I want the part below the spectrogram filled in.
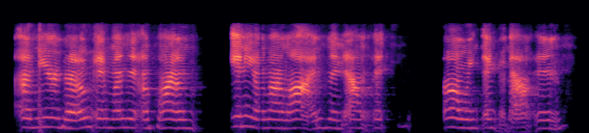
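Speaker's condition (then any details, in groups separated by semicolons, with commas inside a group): Pompe disease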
